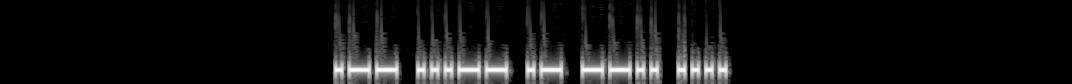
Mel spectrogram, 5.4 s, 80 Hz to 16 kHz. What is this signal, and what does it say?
Morse code, heard as a keyed tone, about 36 wpm, 700 Hz. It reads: W3AZH
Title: USA Call Signs - 5 Characters - 35wpm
